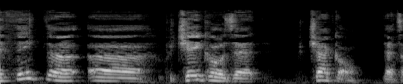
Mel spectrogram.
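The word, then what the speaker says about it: Pacheco: I think I think the uh Poo's at PCO that's how you say it PCO I want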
